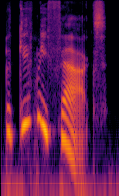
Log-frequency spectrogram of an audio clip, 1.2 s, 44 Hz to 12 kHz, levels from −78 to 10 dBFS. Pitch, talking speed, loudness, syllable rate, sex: 280 Hz, 200 wpm, -17 LUFS, 4.0 syllables/s, female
